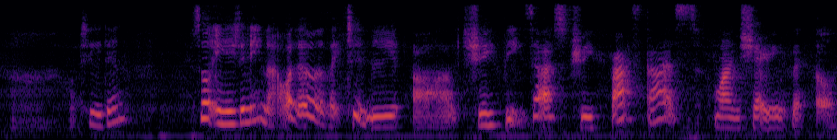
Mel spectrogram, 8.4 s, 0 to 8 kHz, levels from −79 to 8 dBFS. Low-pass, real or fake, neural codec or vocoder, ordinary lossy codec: 7.2 kHz; fake; codec, 16 kHz, 0.5 kbps, FunCodec, trained on LibriTTS, 25 frames a second; AAC, 48 kbps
